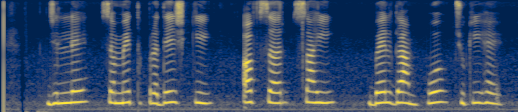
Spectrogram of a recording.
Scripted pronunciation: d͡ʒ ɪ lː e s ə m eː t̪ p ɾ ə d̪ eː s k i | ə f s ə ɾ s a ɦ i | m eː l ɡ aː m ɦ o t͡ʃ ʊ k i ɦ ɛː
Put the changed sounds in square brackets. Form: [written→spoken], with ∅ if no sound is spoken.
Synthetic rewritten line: d͡ʒ ɪ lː e s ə m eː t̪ p ɾ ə d̪ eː [s→ʃ] k i | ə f s ə ɾ s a ɦ i | [m→b] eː l ɡ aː m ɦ o t͡ʃ ʊ k i ɦ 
